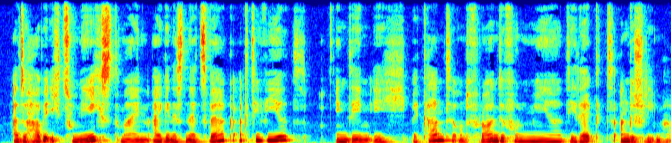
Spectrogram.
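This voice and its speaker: Speaking slowly with a Bavarian accent, a woman with a dark, mellow, somewhat breathy tone moves through very wide pitch swings. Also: fairly low pitch for a woman. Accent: Bavarian, rolled R. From Bavaria, Greek family. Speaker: podcast host and author. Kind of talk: solo podcast monologue. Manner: trained clear diction.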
